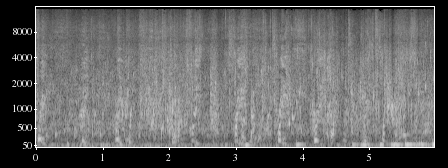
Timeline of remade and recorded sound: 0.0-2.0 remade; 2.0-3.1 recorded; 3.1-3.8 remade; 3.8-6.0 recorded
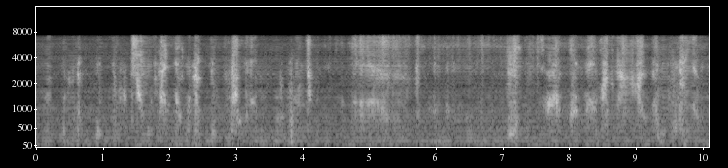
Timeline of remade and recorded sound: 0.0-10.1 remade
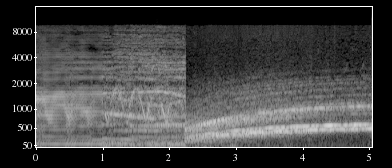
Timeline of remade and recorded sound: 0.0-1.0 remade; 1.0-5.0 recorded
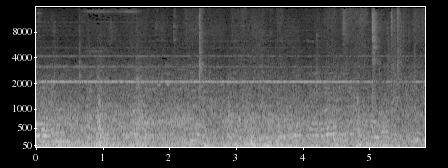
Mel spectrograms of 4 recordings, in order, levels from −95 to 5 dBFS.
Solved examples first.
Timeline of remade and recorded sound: 0.0-3.0 recorded; 3.0-3.7 remade; 3.7-5.8 recorded

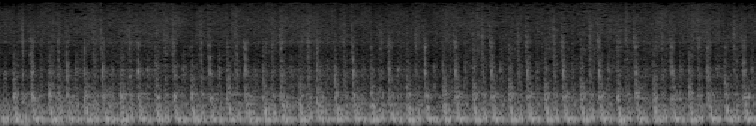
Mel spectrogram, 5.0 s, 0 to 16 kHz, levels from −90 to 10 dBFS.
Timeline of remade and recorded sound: 0.0-3.0 remade; 3.0-4.1 recorded; 4.1-5.0 remade

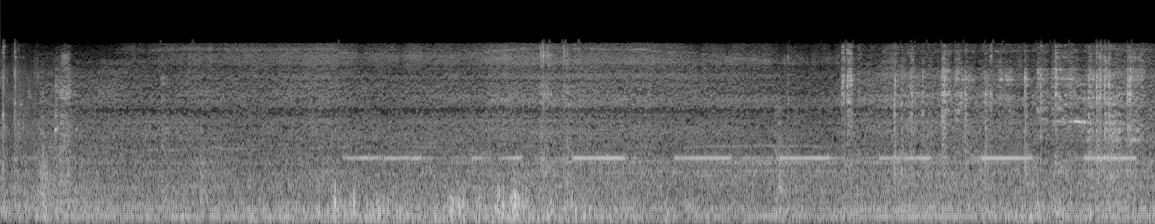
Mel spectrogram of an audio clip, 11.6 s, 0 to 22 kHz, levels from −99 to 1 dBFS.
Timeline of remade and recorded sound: 0.0-0.5 recorded; 0.5-4.8 remade; 4.8-11.6 recorded

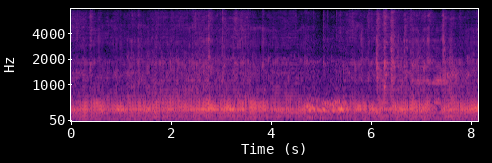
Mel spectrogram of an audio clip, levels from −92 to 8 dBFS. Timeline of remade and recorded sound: 0.0-4.7 remade; 4.7-5.5 recorded; 5.5-8.2 remade

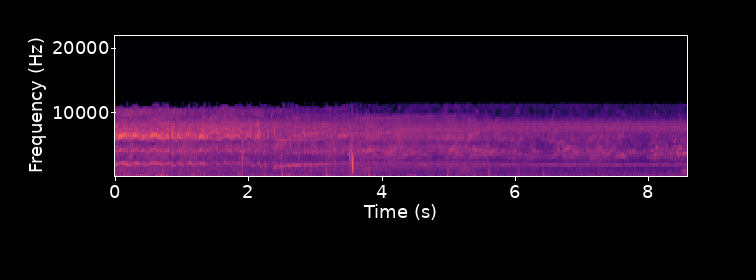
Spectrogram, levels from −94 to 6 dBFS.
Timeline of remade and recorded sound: 0.0-4.1 recorded; 4.1-7.6 remade; 7.6-8.6 recorded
